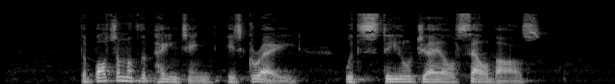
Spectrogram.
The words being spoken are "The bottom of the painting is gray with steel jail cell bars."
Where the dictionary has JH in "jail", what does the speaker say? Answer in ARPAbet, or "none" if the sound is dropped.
JH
